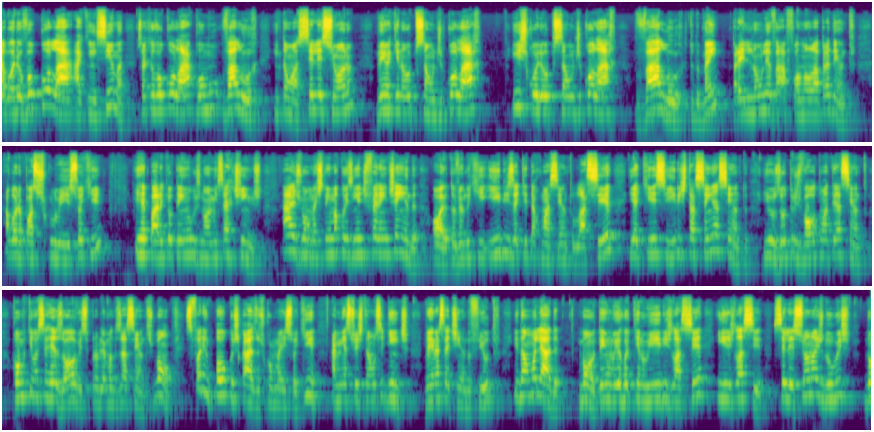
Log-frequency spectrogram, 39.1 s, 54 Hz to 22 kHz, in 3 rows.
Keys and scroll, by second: 14.2 ctrl+-, 15.2 ctrl+Up.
